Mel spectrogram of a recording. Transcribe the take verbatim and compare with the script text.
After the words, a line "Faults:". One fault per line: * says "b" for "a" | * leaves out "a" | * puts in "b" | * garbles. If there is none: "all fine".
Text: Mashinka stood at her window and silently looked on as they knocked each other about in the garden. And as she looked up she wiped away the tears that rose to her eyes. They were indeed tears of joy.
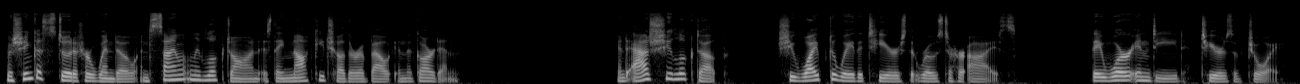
Mashinka stood at her window and silently looked on as they knocked each other about in the garden. And as she looked up she wiped away the tears that rose to her eyes. They were indeed tears of joy.
Faults:
all fine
